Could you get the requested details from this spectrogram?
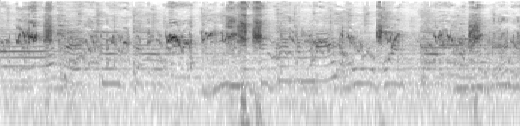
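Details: Budgerigar chirping: sharp high tweets and fast warbling chatter come in irregular bursts, with brief whistled slides and a soft musical accompaniment behind.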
